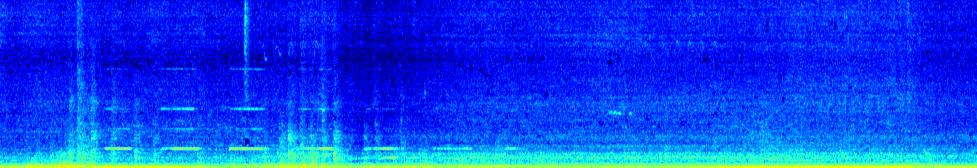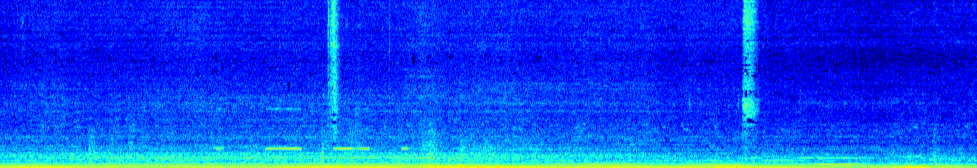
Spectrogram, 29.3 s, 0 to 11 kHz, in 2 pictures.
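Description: Caterpillar 345GC hydraulic excavator's diesel engine running, swelling and easing twice as it works the bucket and swings. A backup alarm beeps about once a second in several runs, and a couple of sharp knocks come in the second half.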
